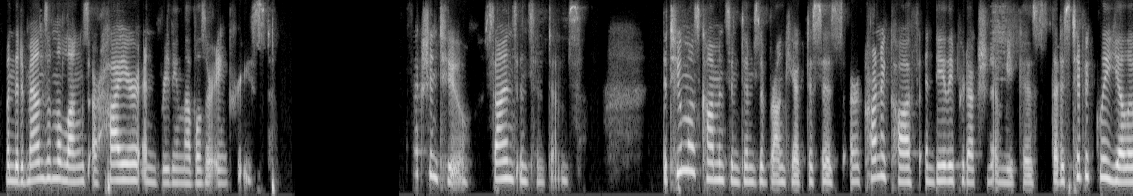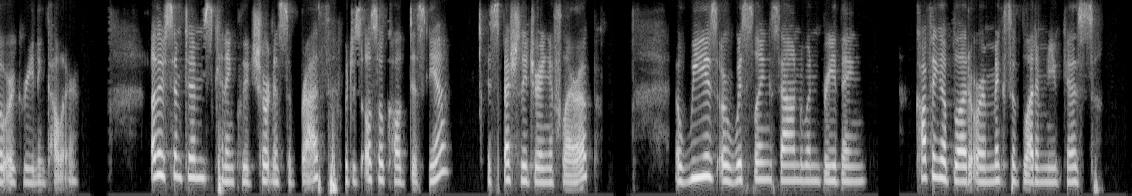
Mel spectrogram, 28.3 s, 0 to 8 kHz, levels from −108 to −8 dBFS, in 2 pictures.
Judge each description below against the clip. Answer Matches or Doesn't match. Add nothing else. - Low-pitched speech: Doesn't match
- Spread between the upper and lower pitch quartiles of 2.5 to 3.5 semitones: Matches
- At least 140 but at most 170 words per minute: Matches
